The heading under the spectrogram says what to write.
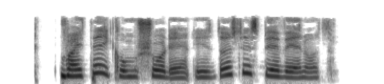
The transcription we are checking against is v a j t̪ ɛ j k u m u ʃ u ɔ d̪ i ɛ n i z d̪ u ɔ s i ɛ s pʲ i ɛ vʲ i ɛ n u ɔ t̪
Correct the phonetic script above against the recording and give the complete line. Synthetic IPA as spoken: v a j t̪ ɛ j k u m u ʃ u ɔ d̪ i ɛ n i z d̪ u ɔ s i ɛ s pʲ i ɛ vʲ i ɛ n u ɔ t̪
